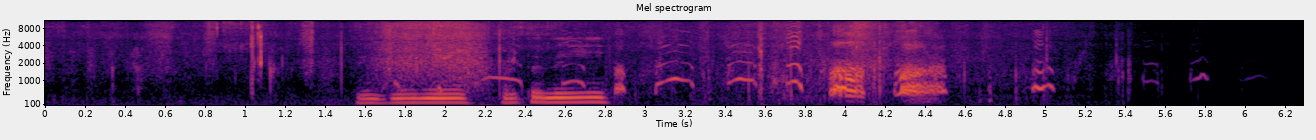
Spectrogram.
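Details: Field-type Labrador Retriever puppies aged 31 days play on a lawn, letting out low grumbling yelps followed by thin arched whimpers, with a human voice and outdoor background noise mixed in.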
